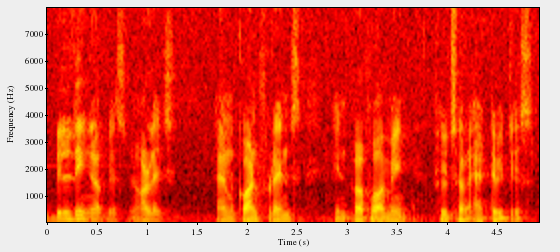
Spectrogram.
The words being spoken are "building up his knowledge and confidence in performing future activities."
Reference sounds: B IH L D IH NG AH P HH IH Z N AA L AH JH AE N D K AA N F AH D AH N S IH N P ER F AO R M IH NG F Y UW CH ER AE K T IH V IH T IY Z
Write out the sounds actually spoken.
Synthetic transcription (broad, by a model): B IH L D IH NG AH P HH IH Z N AA L AH JH AE N D K AA N F AH D AH N S IH N P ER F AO R M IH NG F Y UW CH ER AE K T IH V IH T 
